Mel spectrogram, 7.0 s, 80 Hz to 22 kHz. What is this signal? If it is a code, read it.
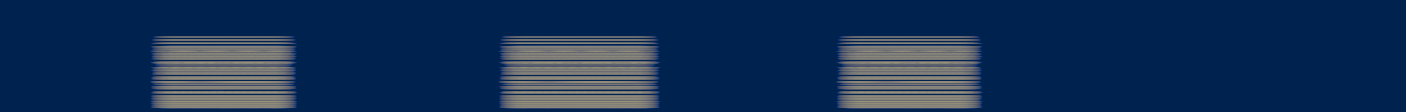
Train horn signal, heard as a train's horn. 3 short. On North American railways: when stopped, the train will back up.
